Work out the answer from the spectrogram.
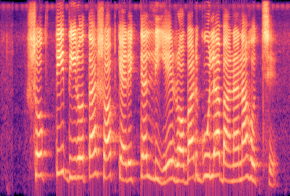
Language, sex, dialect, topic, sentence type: Bengali, female, Western, agriculture, statement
